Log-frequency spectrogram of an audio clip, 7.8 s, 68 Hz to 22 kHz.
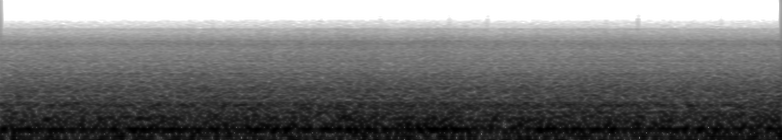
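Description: Inside the cabin of a chip-tuned VW Polo 1.6 TDI diesel at full motorway speed, the engine pulling hard at about 3000 rpm in seventh gear up a slight climb and still gaining speed. Heard as a steady low drone.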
